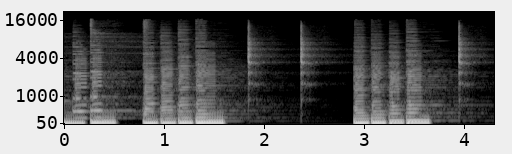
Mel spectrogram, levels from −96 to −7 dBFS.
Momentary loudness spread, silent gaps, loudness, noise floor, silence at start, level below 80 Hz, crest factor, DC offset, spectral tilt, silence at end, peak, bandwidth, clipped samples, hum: 13 LU; none; -33 LUFS; -56 dBFS; 0 s; -32 dBFS; 14 dB; under 0.1%; -5.5 dB/octave; 0.25 s; -16 dBFS; 16 kHz; under 0.1%; none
